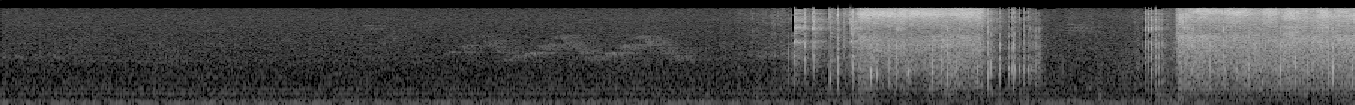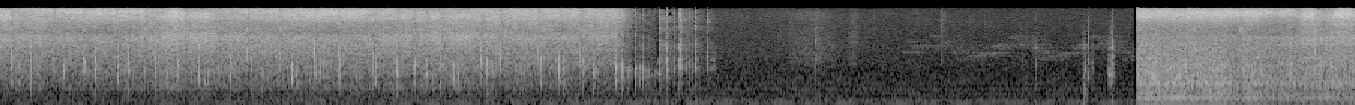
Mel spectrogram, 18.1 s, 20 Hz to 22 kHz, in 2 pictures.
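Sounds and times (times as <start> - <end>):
spray paint can hissing: 5.3 - 6.9, 7.6 - 13.8, 16.6 - 18.0.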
